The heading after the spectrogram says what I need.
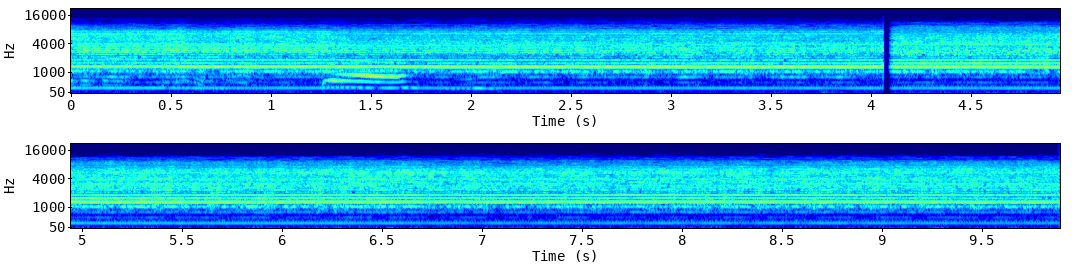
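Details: Oscillating cast saw cutting off a plaster cast and padding after a month of wear, at a doctor's visit: steady high-pitched motor whine.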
